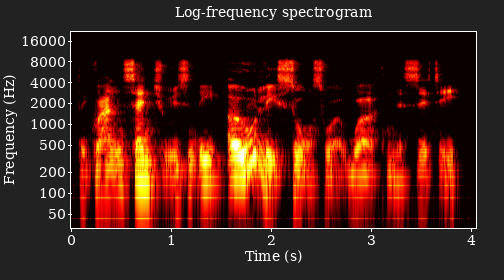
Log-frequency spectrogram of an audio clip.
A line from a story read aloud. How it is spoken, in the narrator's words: he says in a somewhat triumphant tone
